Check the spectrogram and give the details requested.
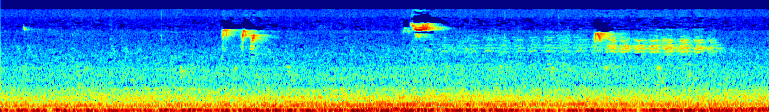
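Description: Faint bird calls: a couple of short high chirps about two seconds in, a single sharp chirp about four seconds in, and a brief buzzy trill lasting about a second near six seconds in.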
